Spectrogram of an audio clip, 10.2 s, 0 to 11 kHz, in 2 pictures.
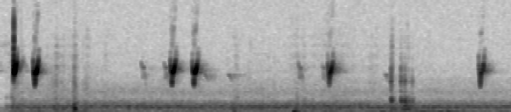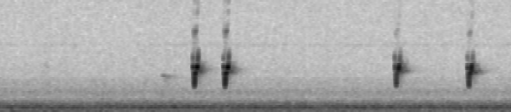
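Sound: type 3 crossbill calls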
